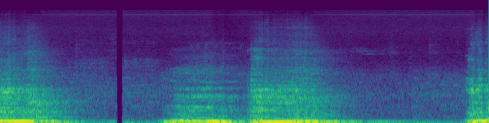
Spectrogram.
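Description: Lion roaring: a run of deep roars, each about a second long, one after another with short gaps, and a fresh roar starting right at the end.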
